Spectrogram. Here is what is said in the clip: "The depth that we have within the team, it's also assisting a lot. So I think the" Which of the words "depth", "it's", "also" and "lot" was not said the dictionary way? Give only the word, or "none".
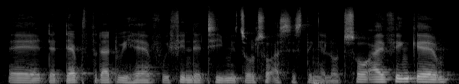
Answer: none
